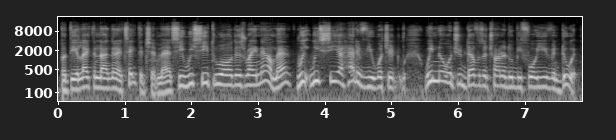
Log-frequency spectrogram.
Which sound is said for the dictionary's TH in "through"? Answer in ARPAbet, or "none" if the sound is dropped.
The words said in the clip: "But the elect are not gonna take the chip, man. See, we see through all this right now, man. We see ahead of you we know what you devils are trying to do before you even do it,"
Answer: TH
